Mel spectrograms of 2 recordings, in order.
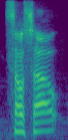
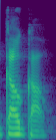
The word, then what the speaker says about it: Cao Cao: Es, es que dicen sao sao y hay a veces que dicen soso o según les apetezca, porque entre que después con las diferentes pronunciaciones del chino y dialectos aquí regionales y tal, ni entre ellos se, ponen de acuerdo. Bueno, entonces utilizamos la pronunciación eh, española del pinyin, ¿no? Eh, Ricardo, quedamos con Cao Cao.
